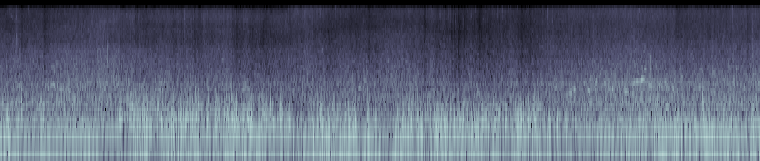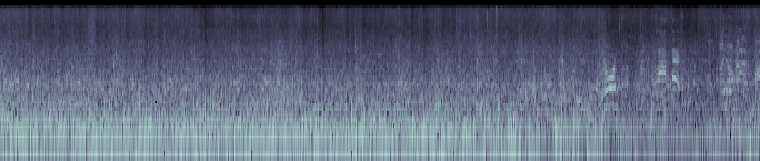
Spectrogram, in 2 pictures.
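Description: Steady wind buffeting the microphone over rushing water, recorded from a boat moving on a river. A few voices call out in the last few seconds.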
